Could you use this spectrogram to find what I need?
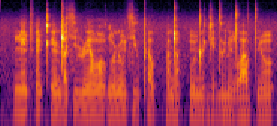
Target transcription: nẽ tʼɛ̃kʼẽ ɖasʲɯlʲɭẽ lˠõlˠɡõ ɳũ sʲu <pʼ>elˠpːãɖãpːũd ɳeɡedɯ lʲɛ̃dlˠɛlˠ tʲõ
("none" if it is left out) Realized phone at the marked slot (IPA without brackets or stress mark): pʼ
